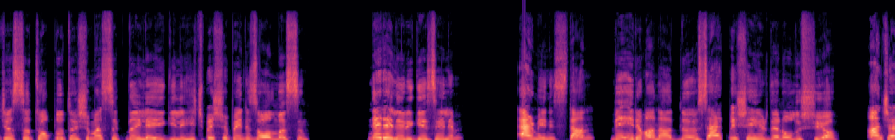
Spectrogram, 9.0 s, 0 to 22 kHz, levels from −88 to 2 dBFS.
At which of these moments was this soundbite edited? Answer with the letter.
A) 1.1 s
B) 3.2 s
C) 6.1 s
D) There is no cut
C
